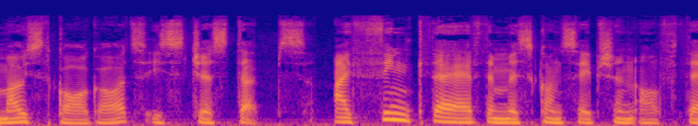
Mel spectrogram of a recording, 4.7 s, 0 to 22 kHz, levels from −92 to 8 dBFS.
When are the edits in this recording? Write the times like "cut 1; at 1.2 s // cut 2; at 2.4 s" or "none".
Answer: none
